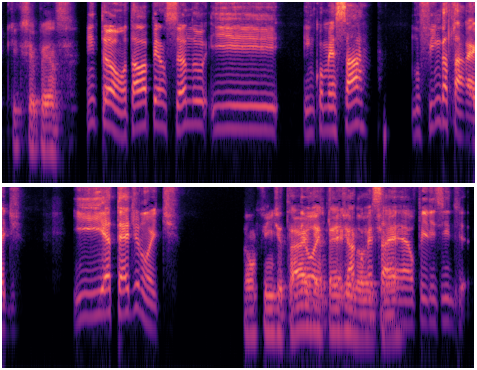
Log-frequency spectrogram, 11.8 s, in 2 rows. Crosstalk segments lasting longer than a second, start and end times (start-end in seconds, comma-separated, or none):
9.4-11.0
